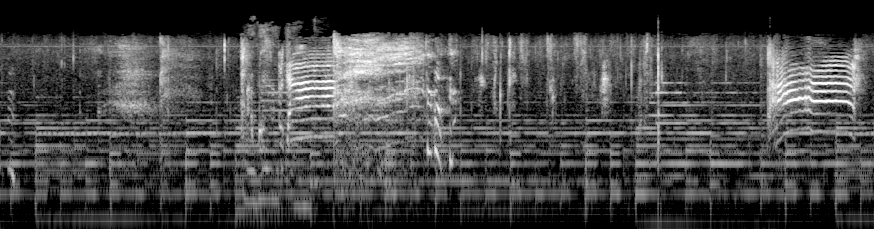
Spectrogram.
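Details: Pet cat giving a few bright, wavering meows, one long and strained, another short and upswept near the end, with steady music underneath and some voices.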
